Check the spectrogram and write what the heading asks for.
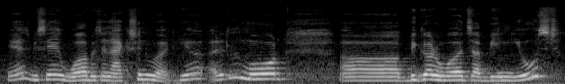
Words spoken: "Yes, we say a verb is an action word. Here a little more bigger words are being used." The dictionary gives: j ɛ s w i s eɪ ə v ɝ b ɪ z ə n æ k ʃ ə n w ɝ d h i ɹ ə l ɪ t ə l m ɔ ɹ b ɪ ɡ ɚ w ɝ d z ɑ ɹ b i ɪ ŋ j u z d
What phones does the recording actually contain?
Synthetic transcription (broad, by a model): j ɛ s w i s eɪ v ɝ b ɪ z ə n æ k ʃ ə n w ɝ d h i ɹ ə l ɪ t ə l m ɔ ɹ b ɪ ɡ ɚ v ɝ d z ɑ ɹ b i ɪ ŋ j u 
